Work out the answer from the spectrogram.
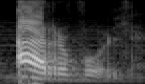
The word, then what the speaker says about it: árbol: Árbol. Los arbolitos que nos dan oxígeno para vivir también tienen acento en su palabra. En la vocal A. Árbol.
